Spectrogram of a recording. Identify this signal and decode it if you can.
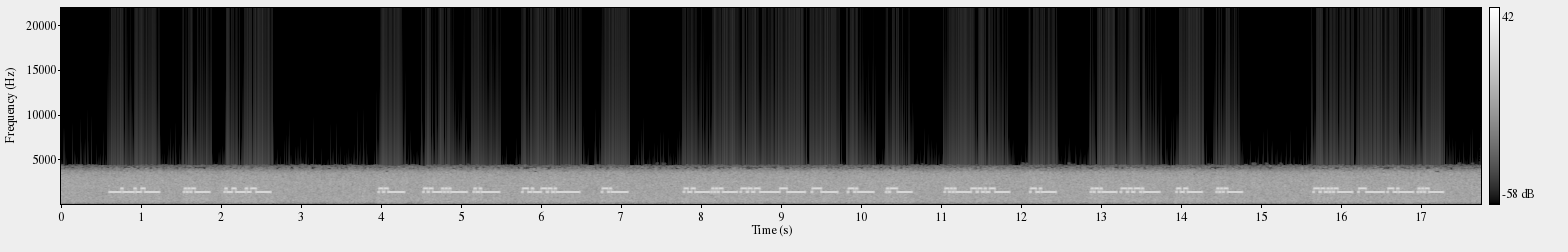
TTY/TDD text telephone tones (45.45 baud Baudot), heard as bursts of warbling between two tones, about 400 Hz shift, 1600 Hz centre, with phone line noise. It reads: USUALLY, HIS MOTHER AND HIS SONS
